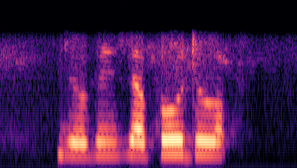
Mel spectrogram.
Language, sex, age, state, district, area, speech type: Manipuri, female, 30-45, Manipur, Churachandpur, rural, conversation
